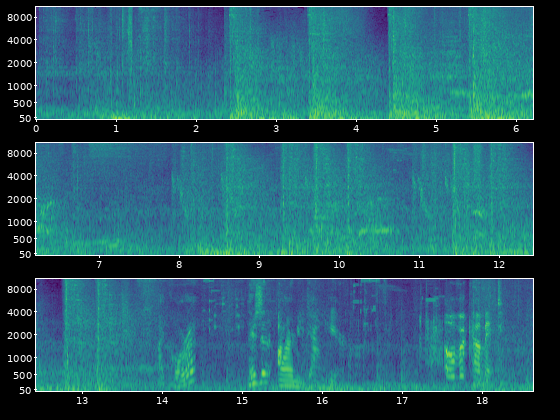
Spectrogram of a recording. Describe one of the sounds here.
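Gunshots fire in loud bursts.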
